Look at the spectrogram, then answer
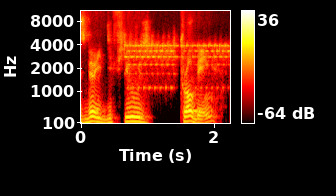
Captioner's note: timer alarm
